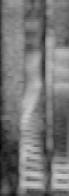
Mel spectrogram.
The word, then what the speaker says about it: Franchi: and it's Danny Frankie its Danny da n why Frankie is spelled f ra n CH I hit him up on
